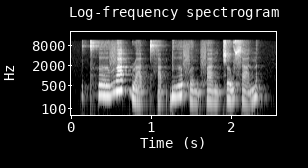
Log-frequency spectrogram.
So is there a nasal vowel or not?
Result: no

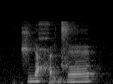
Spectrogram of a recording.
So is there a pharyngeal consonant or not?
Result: yes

